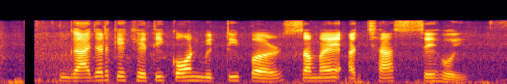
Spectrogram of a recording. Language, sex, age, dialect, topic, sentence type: Magahi, female, 36-40, Western, agriculture, question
